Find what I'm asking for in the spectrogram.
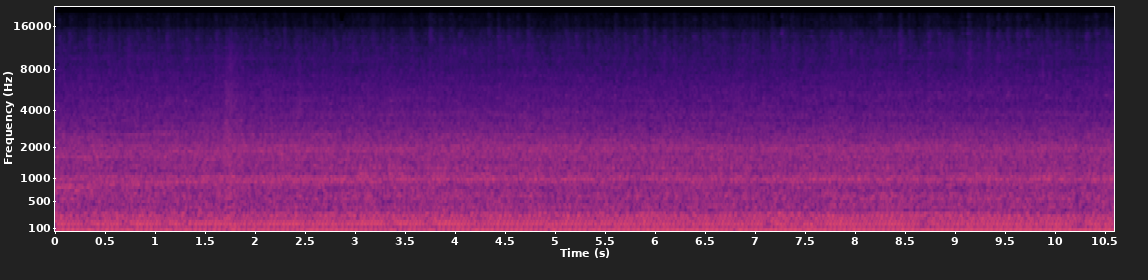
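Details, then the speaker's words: Porsche 928 V8 with a newly finished, welded and tightened homemade stainless steel exhaust (temporary tips), first start indoors: steady, even idle with a deep, smooth burble, no knocks, rasps or leaks, 74 decibels; normal, fairly quiet idle. "That's 74 decibels. It's actually quite quiet in here. Pretty good."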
